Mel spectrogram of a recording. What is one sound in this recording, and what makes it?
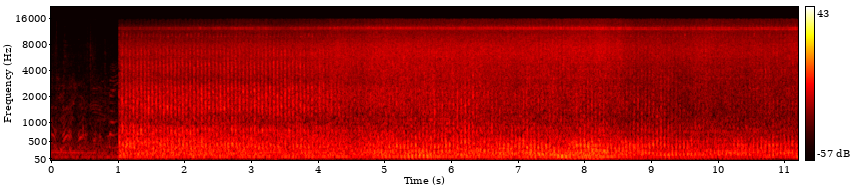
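A helicopter's rotor blades thump loudly close by.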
